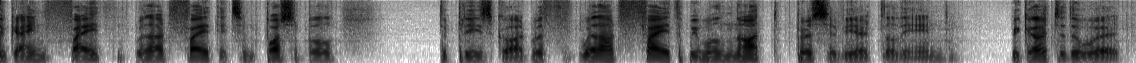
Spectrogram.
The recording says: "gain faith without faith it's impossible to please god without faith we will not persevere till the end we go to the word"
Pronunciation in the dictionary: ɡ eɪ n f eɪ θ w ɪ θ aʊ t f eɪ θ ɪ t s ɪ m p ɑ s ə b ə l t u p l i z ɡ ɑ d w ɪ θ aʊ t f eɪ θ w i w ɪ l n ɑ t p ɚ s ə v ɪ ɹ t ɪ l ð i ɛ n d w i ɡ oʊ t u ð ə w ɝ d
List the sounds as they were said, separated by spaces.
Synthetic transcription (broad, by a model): ɡ eɪ n f eɪ θ w ɪ θ aʊ t f eɪ θ ɪ t s ɪ m p ɑ s ə b ə l t u p l i z ɡ ɑ d w ɪ θ aʊ t f eɪ θ w i w ɪ l n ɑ t p ɚ s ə v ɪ ɹ t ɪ l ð i ɛ n d w i ɡ oʊ t u ð ə w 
